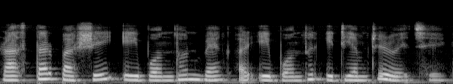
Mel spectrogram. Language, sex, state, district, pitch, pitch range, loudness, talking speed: Bengali, female, West Bengal, Cooch Behar, 195 Hz, 185-215 Hz, -17 LUFS, 145 wpm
